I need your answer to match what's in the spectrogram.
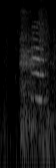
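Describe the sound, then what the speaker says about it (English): A pet cat named Tora gives a single short meow close by, a brief clear cry after a faint sound, fairly quiet overall. "This is my cat. His name is Tora, and he's really cute and very annoying sometimes."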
